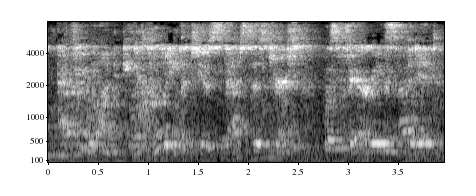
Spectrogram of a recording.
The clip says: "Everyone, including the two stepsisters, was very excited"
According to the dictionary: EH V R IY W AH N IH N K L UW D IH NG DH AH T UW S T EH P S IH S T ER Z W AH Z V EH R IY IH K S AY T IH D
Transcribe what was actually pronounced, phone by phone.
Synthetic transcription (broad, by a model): EH V R IY W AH N IH N K L UW D IH NG DH AH T UW S T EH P S IH S T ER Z W AH Z F EH R IY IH K S AY T IH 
